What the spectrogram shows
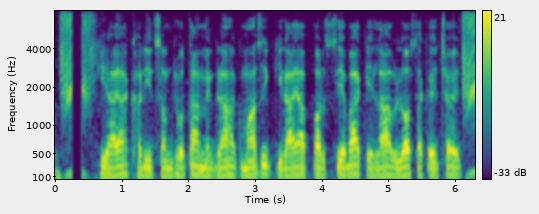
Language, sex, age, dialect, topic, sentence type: Maithili, male, 18-24, Southern/Standard, banking, statement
